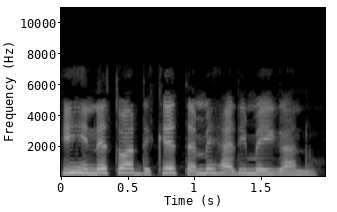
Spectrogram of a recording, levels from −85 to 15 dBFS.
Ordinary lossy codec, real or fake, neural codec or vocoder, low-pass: MP3, 48 kbps; real; none; 7.2 kHz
